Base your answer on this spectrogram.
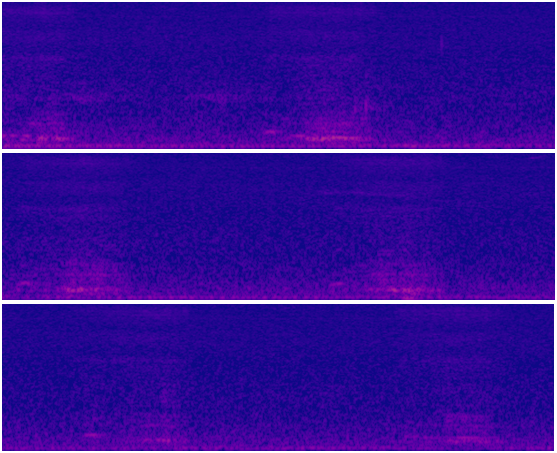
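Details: A sleeping domestic cat named Dayako gives quiet, rhythmic snores, six soft raspy breaths about every two and a half seconds, against steady low indoor hum and background hiss.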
